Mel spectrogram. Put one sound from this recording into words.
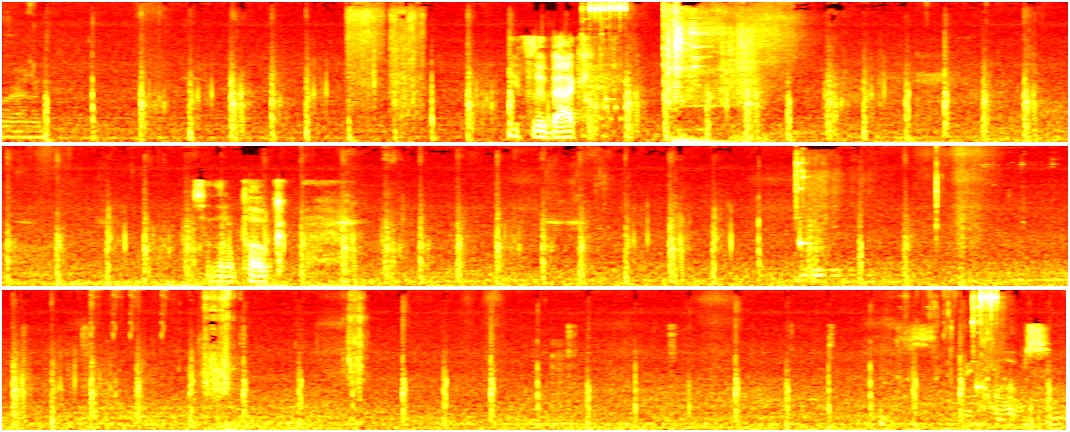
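Quick footsteps tap steadily on a hard floor.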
